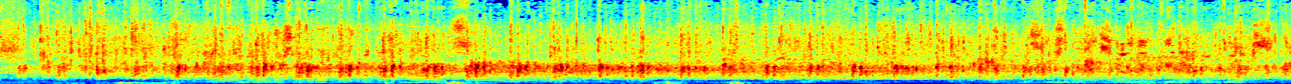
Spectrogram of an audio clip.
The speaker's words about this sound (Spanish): Y, por tanto, reitero este agradecimiento a ambos, de manera que podemos despedirles con un aplauso.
